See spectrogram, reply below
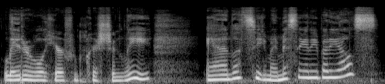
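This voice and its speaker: A woman's voice: fairly high pitch, expressive, a little fast, dark tone, dry recording. A woman hosting a college radio show, asking questions in a friendly, upbeat, loosely phrased way. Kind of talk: casual radio interview.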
